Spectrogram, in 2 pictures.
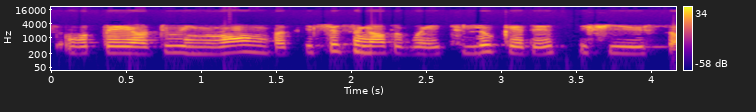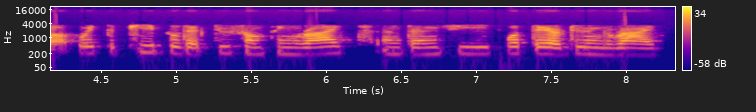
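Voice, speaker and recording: A woman's voice: medium pitch, level tone, normal speed, few pauses. A woman researcher explaining her work in an interview over a narrow phone line. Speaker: university researcher.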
